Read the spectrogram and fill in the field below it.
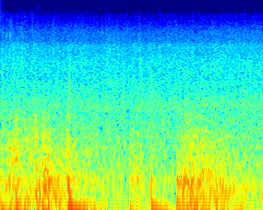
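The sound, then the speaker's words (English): A thunderstorm at sea buffeting the longship Varalfjord: steady rain and cold gusting wind fill the scene while deep thunder rumbles and rolls beneath, loud, with no voices. “Toril braced against the cold wind and gripped her oar tight as a storm buffeted the longship Varalfjord.”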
